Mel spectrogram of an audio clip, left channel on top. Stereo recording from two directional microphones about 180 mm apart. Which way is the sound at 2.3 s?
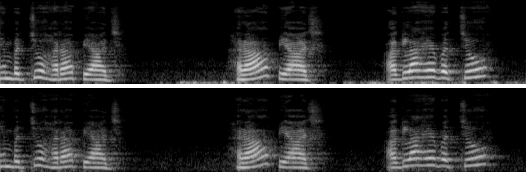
30° left (ahead or behind).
